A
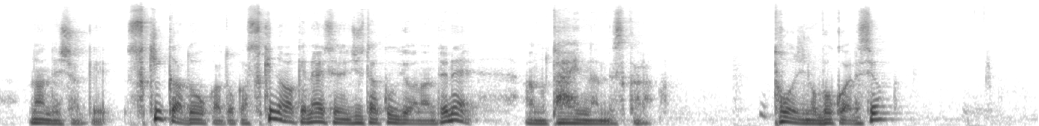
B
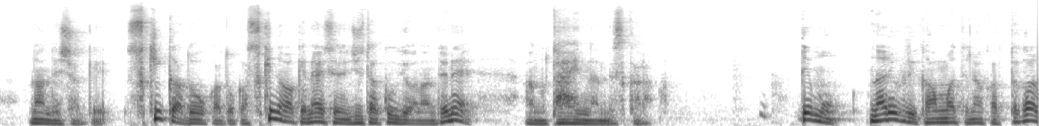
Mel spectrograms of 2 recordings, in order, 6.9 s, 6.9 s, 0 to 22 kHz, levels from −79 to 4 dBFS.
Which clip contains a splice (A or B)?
B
